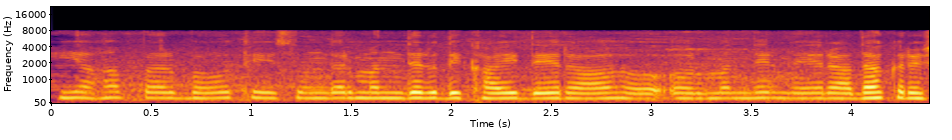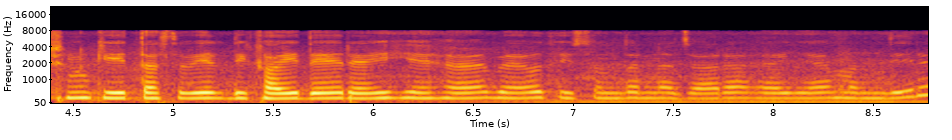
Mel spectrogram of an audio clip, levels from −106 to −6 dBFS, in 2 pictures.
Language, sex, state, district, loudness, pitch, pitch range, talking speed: Hindi, female, Haryana, Charkhi Dadri, -17 LUFS, 220 Hz, 215-225 Hz, 190 wpm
